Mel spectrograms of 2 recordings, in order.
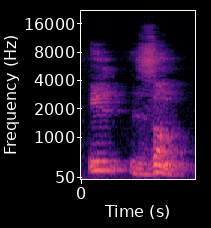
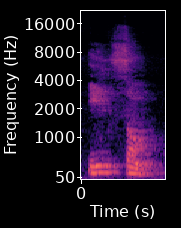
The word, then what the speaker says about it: ils ont: no tenemos esta S, ya esta S se pronuncia como una Z. Ils ont, la Z, son, Z,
